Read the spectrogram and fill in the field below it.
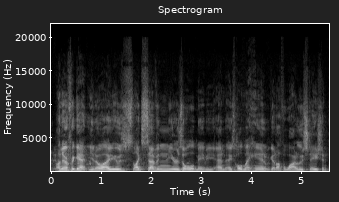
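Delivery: usual speaking voice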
